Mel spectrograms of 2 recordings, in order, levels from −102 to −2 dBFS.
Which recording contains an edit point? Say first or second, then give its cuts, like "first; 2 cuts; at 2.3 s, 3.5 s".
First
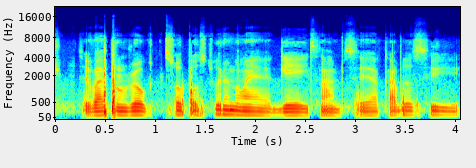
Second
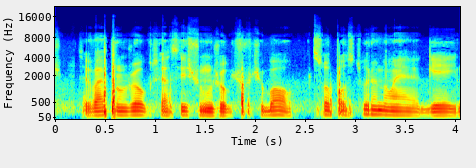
first; 2 cuts; at 1.0 s, 2.5 s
